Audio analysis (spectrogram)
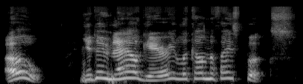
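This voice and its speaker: A host casually running a live event, announcing in a theatrical, mock-serious way with halting pauses. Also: sits high, pushed and bright. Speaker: panel host and narrator.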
